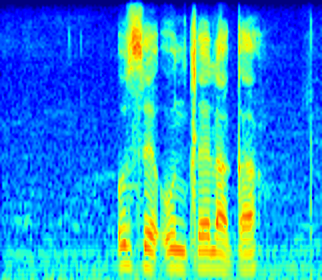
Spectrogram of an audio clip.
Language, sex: Southern Sotho, male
